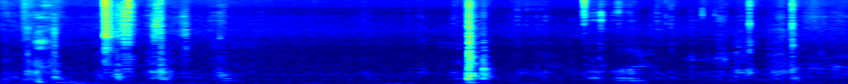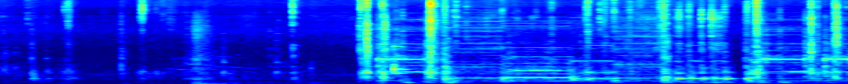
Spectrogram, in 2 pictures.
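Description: A home embroidery machine stitches in ruby thread, its busy mechanical chatter starting after a long stretch of quiet with faint clicks and handling noises, then running steadily and loud to the end.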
